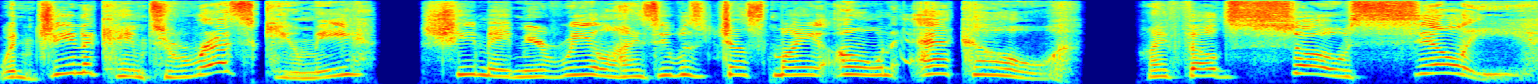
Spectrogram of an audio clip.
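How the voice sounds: In a cartoonish character voice, a woman speaks slowly at a high pitch. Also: lively intonation.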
